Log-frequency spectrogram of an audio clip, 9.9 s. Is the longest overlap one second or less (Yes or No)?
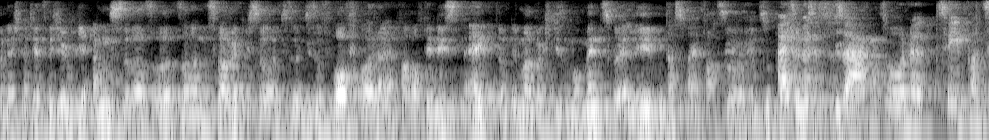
No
